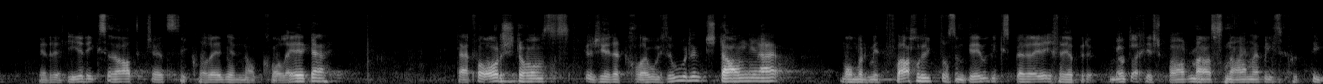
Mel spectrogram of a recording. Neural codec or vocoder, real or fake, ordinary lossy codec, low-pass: codec, 24 kHz, 1.5 kbps, HILCodec; fake; none; 10.8 kHz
